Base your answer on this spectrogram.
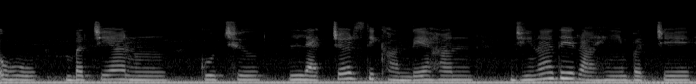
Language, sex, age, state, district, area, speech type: Punjabi, female, 18-30, Punjab, Rupnagar, urban, spontaneous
